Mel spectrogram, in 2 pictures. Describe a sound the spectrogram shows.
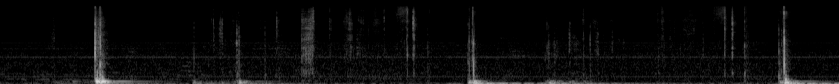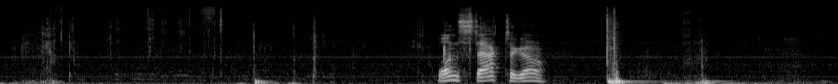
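Cards are set down on a table with soft thumps.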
